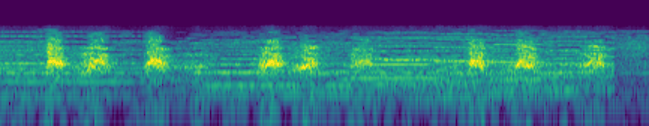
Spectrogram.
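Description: A dog barking about nine times, in short runs of two or three, over sustained orchestral film-score music.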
